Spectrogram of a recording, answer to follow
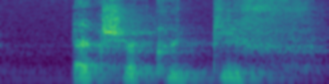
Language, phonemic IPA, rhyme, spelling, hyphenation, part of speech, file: Dutch, /ˌɛk.sə.kyˈtif/, -if, executief, exe‧cu‧tief, adjective, Nl-executief.ogg
- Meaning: executive, putting into practice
